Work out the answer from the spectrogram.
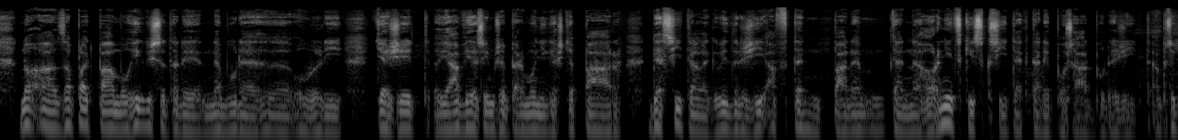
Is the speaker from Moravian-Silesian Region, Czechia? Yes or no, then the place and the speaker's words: yes; Karviná, Moravian-Silesian Region, Czechia; born there; je to moje rodné město. 25 let jsem v Karviné nežil. Odstěhoval jsem se do Šenova.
